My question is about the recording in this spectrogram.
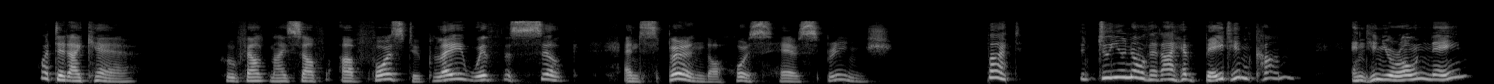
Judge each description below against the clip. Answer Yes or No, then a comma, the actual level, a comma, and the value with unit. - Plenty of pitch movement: Yes, wide, 7.9 semitones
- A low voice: No, high, 200 Hz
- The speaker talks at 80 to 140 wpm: Yes, slow, 135 wpm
